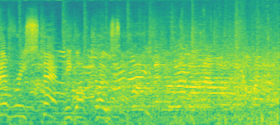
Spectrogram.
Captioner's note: audience yelling; horses galloping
